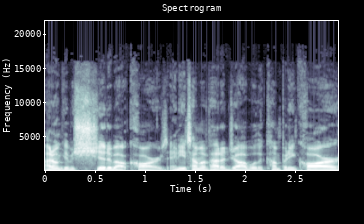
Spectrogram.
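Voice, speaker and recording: A man talks at a very fast pace in a Texan accent, his tone bright and sharp. His intonation is monotone and flat, and the recording is very clean with a silent background. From Texas, San Angelo. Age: 30s. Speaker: real estate investor. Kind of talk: casual chat.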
